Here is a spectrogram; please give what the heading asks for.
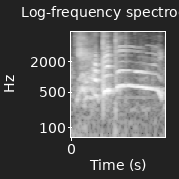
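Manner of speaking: slow, very high squealed praise; excited praise. Real, not acted. Praising dog.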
